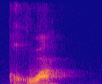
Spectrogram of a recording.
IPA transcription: kʁwa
